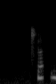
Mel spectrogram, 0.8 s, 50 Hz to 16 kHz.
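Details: Patient's voice reading a standard text, perceptually rated entirely normal on GRBAS (G0, R0, B0, A0, S0); normal voice.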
